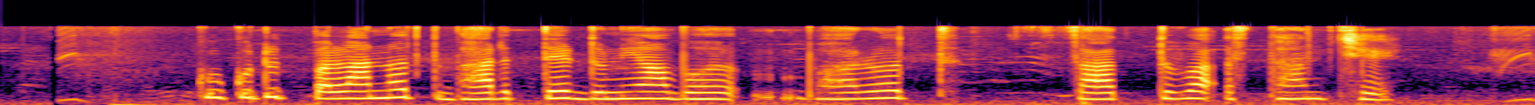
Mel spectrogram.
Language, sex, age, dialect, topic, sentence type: Magahi, female, 18-24, Northeastern/Surjapuri, agriculture, statement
